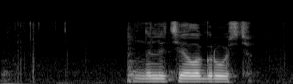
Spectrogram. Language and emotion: Russian, neutral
